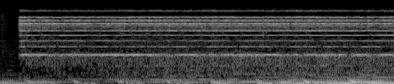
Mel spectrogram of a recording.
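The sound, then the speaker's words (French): An electric school bell rings on the first day of the new school year. It starts abruptly and keeps ringing, steady and unbroken, through the whole clip. “La sonnerie qui marque véritablement la fin des vacances et le retour en classe.”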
